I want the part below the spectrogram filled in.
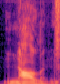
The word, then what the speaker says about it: New Orleans: Scott Mosby at the helm as we launch and go down the Mississippi River south towards Nolens. Yeah, those of you that know New Orleans, nollins That's how it's pronounced.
